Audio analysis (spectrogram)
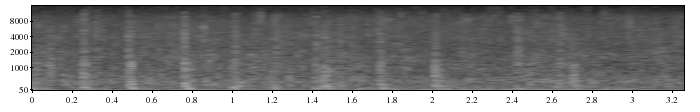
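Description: Rain in the video game Ghost of Tsushima, a steady, soft patter of drops falling on surfaces with faint clip-clop beats from a horse, low in level and without talk.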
